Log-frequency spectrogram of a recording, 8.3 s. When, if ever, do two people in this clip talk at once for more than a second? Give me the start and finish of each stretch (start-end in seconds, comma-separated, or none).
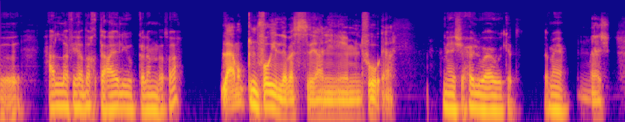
none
